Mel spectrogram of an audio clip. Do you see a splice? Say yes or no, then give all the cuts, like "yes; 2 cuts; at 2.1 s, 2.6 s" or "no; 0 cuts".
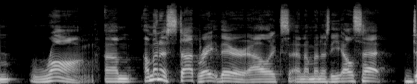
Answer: yes; 3 cuts; at 1.0 s, 2.0 s, 3.3 s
